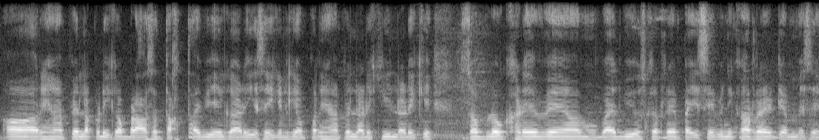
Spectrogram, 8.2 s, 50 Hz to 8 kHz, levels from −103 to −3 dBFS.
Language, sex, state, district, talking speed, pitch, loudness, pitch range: Hindi, male, Haryana, Jhajjar, 265 wpm, 130 Hz, -18 LUFS, 125-130 Hz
